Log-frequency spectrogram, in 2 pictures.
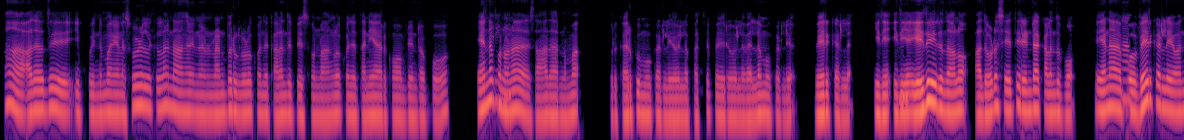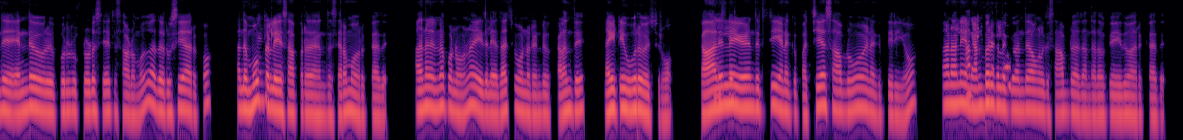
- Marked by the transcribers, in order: static; distorted speech; unintelligible speech; in English: "நைட்டே"
- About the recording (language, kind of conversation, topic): Tamil, podcast, நேரமில்லாதபோது உடனடியாகச் செய்து சாப்பிடக்கூடிய எளிய ஆறுதல் உணவு எது?
- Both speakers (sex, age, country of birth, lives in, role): female, 25-29, India, India, host; male, 20-24, India, India, guest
